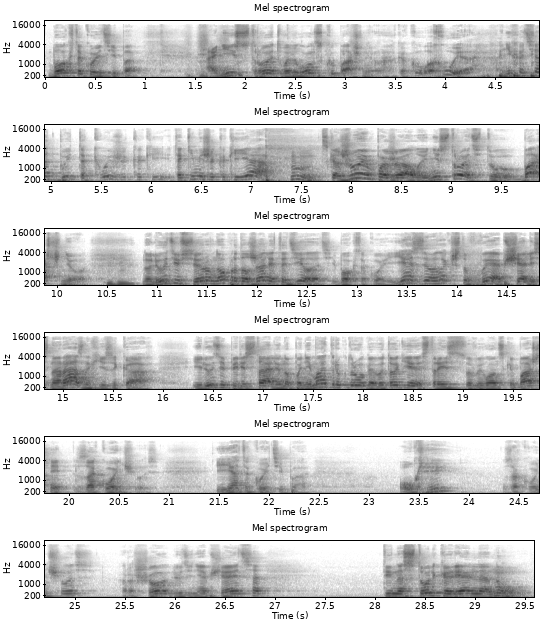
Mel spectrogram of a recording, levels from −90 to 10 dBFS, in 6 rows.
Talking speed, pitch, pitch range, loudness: 150 wpm, 130 Hz, 105-175 Hz, -24 LUFS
